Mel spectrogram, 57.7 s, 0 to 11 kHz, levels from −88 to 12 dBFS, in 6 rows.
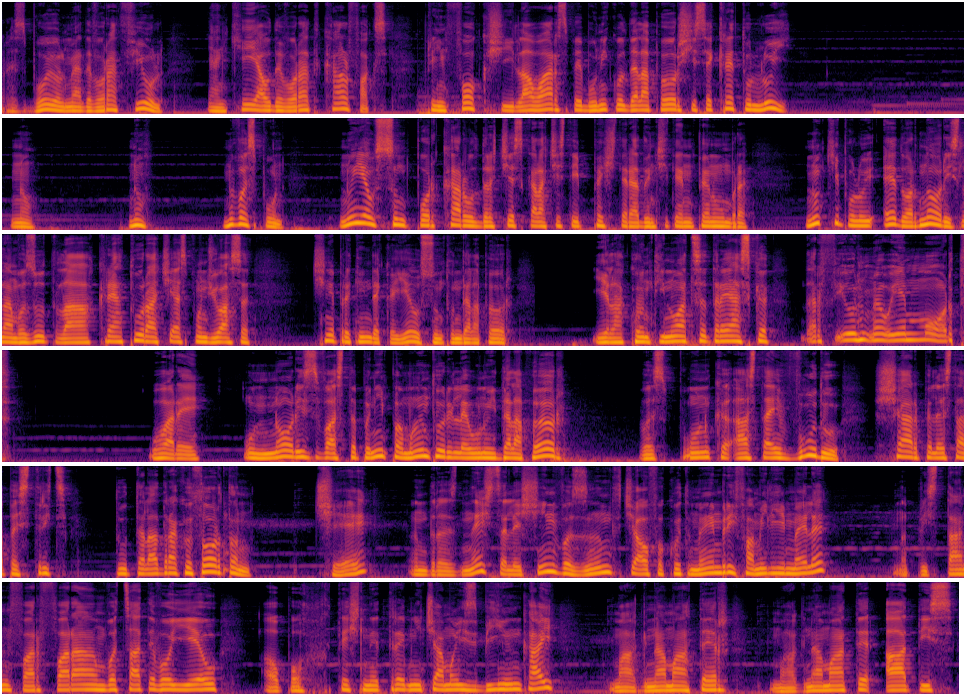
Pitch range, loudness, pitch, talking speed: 115-150 Hz, -16 LUFS, 130 Hz, 125 wpm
